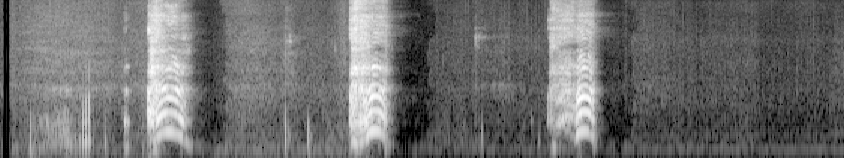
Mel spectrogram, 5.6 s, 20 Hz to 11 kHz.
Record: {"three_cough_length": "5.6 s", "three_cough_amplitude": 32650, "three_cough_signal_mean_std_ratio": 0.29, "survey_phase": "beta (2021-08-13 to 2022-03-07)", "age": "45-64", "gender": "Female", "wearing_mask": "No", "symptom_none": true, "smoker_status": "Never smoked", "respiratory_condition_asthma": false, "respiratory_condition_other": false, "recruitment_source": "REACT", "submission_delay": "5 days", "covid_test_result": "Negative", "covid_test_method": "RT-qPCR", "influenza_a_test_result": "Negative", "influenza_b_test_result": "Negative"}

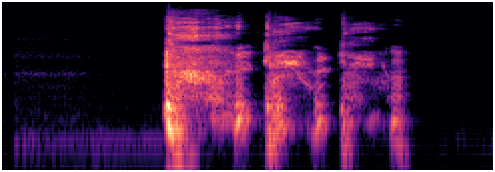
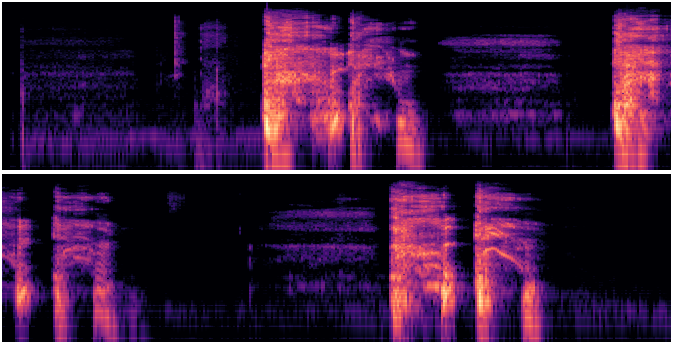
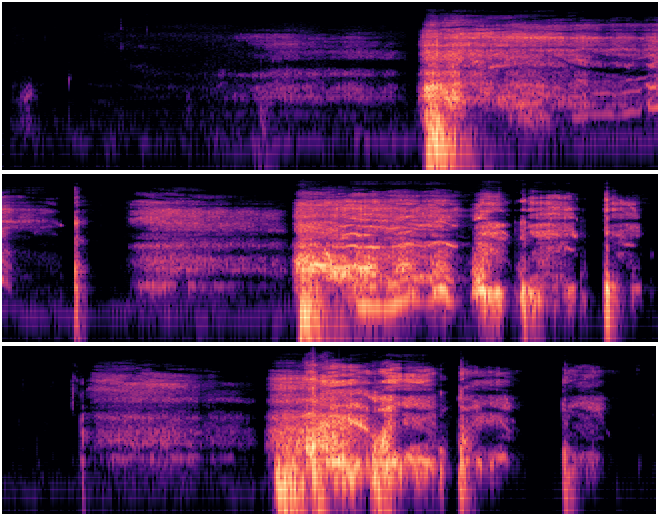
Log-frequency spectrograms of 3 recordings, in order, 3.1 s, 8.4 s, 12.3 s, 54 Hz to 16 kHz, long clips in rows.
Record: {"cough_length": "3.1 s", "cough_amplitude": 32453, "cough_signal_mean_std_ratio": 0.35, "three_cough_length": "8.4 s", "three_cough_amplitude": 32767, "three_cough_signal_mean_std_ratio": 0.35, "exhalation_length": "12.3 s", "exhalation_amplitude": 32768, "exhalation_signal_mean_std_ratio": 0.46, "survey_phase": "beta (2021-08-13 to 2022-03-07)", "age": "65+", "gender": "Male", "wearing_mask": "No", "symptom_cough_any": true, "symptom_runny_or_blocked_nose": true, "symptom_sore_throat": true, "smoker_status": "Ex-smoker", "respiratory_condition_asthma": false, "respiratory_condition_other": false, "recruitment_source": "Test and Trace", "submission_delay": "2 days", "covid_test_result": "Positive", "covid_test_method": "LFT"}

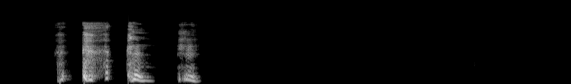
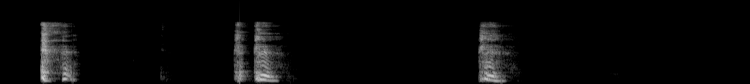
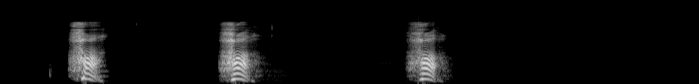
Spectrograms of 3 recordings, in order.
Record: {"cough_length": "5.7 s", "cough_amplitude": 29586, "cough_signal_mean_std_ratio": 0.24, "three_cough_length": "7.5 s", "three_cough_amplitude": 25440, "three_cough_signal_mean_std_ratio": 0.23, "exhalation_length": "7.0 s", "exhalation_amplitude": 28545, "exhalation_signal_mean_std_ratio": 0.25, "survey_phase": "beta (2021-08-13 to 2022-03-07)", "age": "65+", "gender": "Female", "wearing_mask": "No", "symptom_none": true, "smoker_status": "Ex-smoker", "respiratory_condition_asthma": false, "respiratory_condition_other": false, "recruitment_source": "REACT", "submission_delay": "2 days", "covid_test_result": "Negative", "covid_test_method": "RT-qPCR", "influenza_a_test_result": "Unknown/Void", "influenza_b_test_result": "Unknown/Void"}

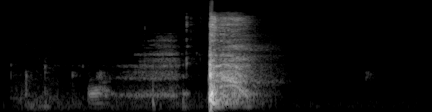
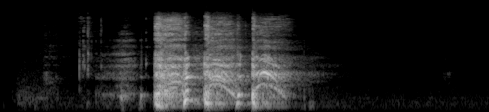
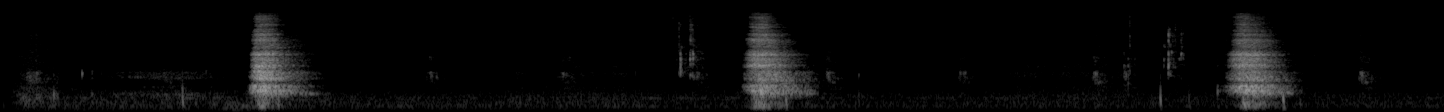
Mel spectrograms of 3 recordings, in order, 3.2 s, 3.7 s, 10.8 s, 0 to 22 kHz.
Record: {"cough_length": "3.2 s", "cough_amplitude": 32768, "cough_signal_mean_std_ratio": 0.17, "three_cough_length": "3.7 s", "three_cough_amplitude": 29659, "three_cough_signal_mean_std_ratio": 0.39, "exhalation_length": "10.8 s", "exhalation_amplitude": 5452, "exhalation_signal_mean_std_ratio": 0.25, "survey_phase": "beta (2021-08-13 to 2022-03-07)", "age": "18-44", "gender": "Male", "wearing_mask": "No", "symptom_none": true, "smoker_status": "Never smoked", "respiratory_condition_asthma": false, "respiratory_condition_other": false, "recruitment_source": "REACT", "submission_delay": "4 days", "covid_test_result": "Negative", "covid_test_method": "RT-qPCR"}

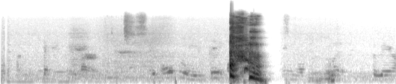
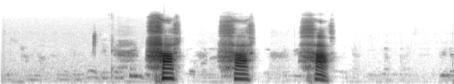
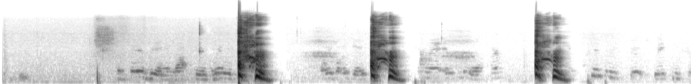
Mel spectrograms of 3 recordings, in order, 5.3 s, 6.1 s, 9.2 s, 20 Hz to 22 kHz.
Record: {"cough_length": "5.3 s", "cough_amplitude": 32767, "cough_signal_mean_std_ratio": 0.21, "exhalation_length": "6.1 s", "exhalation_amplitude": 27460, "exhalation_signal_mean_std_ratio": 0.27, "three_cough_length": "9.2 s", "three_cough_amplitude": 32768, "three_cough_signal_mean_std_ratio": 0.24, "survey_phase": "beta (2021-08-13 to 2022-03-07)", "age": "45-64", "gender": "Female", "wearing_mask": "No", "symptom_none": true, "smoker_status": "Never smoked", "respiratory_condition_asthma": false, "respiratory_condition_other": false, "recruitment_source": "REACT", "submission_delay": "1 day", "covid_test_result": "Negative", "covid_test_method": "RT-qPCR", "influenza_a_test_result": "Negative", "influenza_b_test_result": "Negative"}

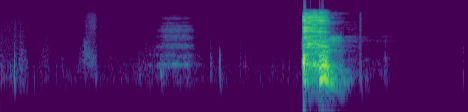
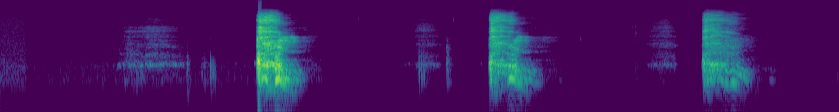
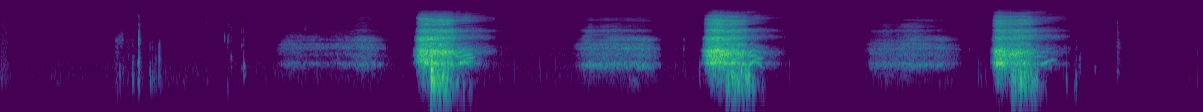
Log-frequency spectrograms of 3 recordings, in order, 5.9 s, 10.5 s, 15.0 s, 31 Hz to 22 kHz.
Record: {"cough_length": "5.9 s", "cough_amplitude": 26028, "cough_signal_mean_std_ratio": 0.2, "three_cough_length": "10.5 s", "three_cough_amplitude": 26028, "three_cough_signal_mean_std_ratio": 0.22, "exhalation_length": "15.0 s", "exhalation_amplitude": 17484, "exhalation_signal_mean_std_ratio": 0.29, "survey_phase": "beta (2021-08-13 to 2022-03-07)", "age": "45-64", "gender": "Male", "wearing_mask": "No", "symptom_none": true, "smoker_status": "Never smoked", "respiratory_condition_asthma": false, "respiratory_condition_other": false, "recruitment_source": "REACT", "submission_delay": "2 days", "covid_test_result": "Negative", "covid_test_method": "RT-qPCR", "influenza_a_test_result": "Negative", "influenza_b_test_result": "Negative"}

